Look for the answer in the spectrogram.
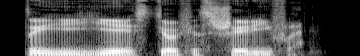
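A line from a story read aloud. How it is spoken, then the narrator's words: Polite sigh. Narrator (Russian): вежливо повторно вздохнул Кузетовец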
